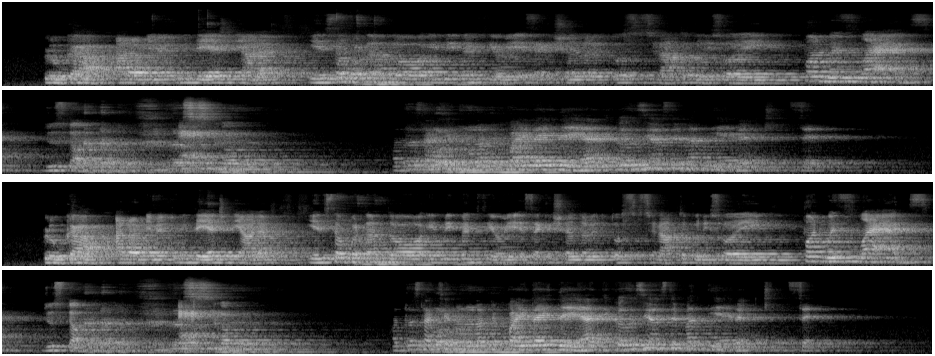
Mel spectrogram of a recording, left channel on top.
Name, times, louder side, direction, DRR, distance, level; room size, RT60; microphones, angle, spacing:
voice 1, 0.4-2.8 3.0-9.2 9.7-10.2 11.1-11.7 13.2-17.4, right 2 dB, 50° right, 0 dB, 0.3 m, -22 dB
voice 2, 3.4-3.9 10.1-12.1 13.3-14.5, equal, 45° left, -8 dB, 0.9 m, -28 dB
2.3 x 2.1 x 3.4 m, 2.3 s
head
